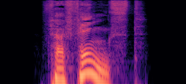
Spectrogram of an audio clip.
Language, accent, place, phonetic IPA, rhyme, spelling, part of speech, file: German, Germany, Berlin, [fɛɐ̯ˈfɛŋst], -ɛŋst, verfängst, verb, De-verfängst.ogg
- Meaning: second-person singular present of verfangen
